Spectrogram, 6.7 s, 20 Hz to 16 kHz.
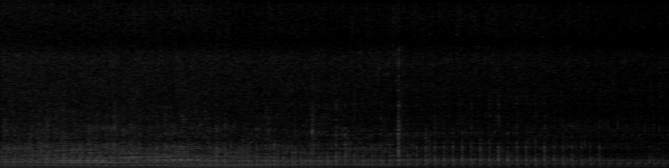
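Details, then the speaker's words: Brand new Ford 5.0 crate V8 in an S550 Mustang drift build, first start: smooth, even idle that settles and quietens, some smoke, no ticking or clatter; healthy normal idle. "Well, that quiets up pretty nicely. That's not too terrible."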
